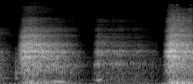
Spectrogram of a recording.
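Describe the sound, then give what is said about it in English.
Heavy panting breaths blown straight into the microphone, three loud rushes of air in quick rhythm, harsh and distorted, with no talking. “But it's still loud. It's like blowing out the speak. It's just like creepy panting.”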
